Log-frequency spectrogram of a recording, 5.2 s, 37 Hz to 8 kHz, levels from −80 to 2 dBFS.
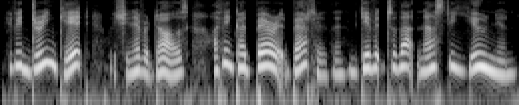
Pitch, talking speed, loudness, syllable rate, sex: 225 Hz, 245 wpm, -18 LUFS, 5.4 syllables/s, female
